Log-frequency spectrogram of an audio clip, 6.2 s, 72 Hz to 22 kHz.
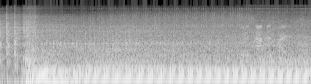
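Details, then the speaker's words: Nissan 240SX S13 after a swap from the KA24DE to an SR20DET. Engine cranks, catches within a second, then settles into a steady, even idle with no stumble. Runs normally and sounds much better. "yeah and it actually sounds a lot better"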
